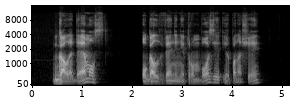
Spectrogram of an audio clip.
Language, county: Lithuanian, Marijampolė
